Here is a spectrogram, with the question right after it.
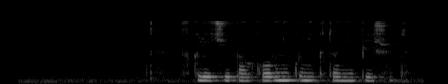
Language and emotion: Russian, neutral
